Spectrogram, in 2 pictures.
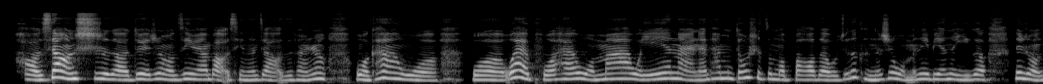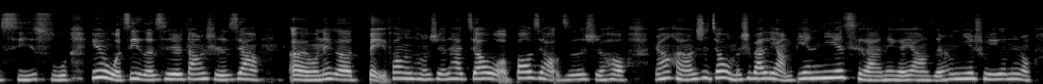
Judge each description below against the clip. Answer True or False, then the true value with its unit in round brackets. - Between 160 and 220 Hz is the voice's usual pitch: False (235 Hz)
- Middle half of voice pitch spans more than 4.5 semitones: False (3.7 semitones)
